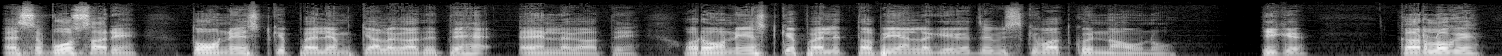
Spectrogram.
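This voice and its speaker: With a slightly high, somewhat bright voice and no echo, this English grammar teacher addresses his exam-prep students casually. He asks them quick questions and drills pronunciation by slowly repeating words.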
